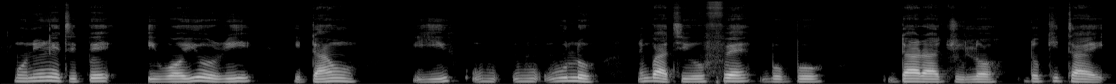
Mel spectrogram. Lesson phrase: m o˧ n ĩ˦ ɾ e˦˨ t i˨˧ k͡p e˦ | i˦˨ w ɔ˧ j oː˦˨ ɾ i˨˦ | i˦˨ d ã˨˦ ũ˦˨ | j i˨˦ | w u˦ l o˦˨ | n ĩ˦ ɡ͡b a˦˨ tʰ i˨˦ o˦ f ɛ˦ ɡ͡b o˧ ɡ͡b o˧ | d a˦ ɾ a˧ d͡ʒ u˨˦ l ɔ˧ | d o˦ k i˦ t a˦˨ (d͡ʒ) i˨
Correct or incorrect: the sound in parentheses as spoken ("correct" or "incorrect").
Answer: incorrect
